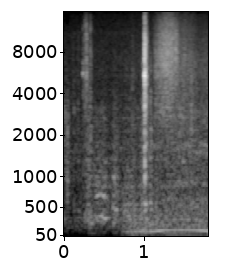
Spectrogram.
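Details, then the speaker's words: 2005 VW Passat start before a test drive: short crank, then it catches quickly and settles into a steady, even low hum with no stumble; starts right up, normal start. ABS light already on. "Alright, no problem there, starts right up."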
